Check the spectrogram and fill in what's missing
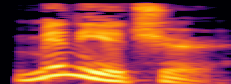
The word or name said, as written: miniature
